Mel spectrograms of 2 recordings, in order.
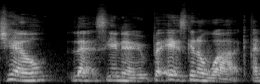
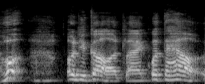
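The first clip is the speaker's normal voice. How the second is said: louder mock-startled reaction; 3 semitones higher, 5 dB louder than usual. Reader playing the viewer as love leaps forward, mock-startled. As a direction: act taken aback, on your guard.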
